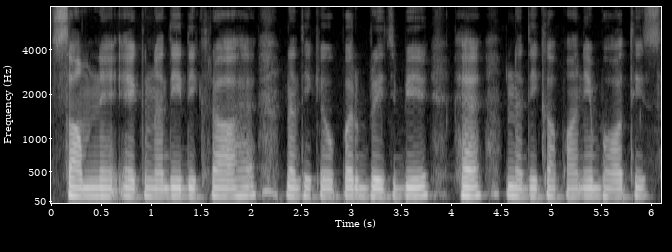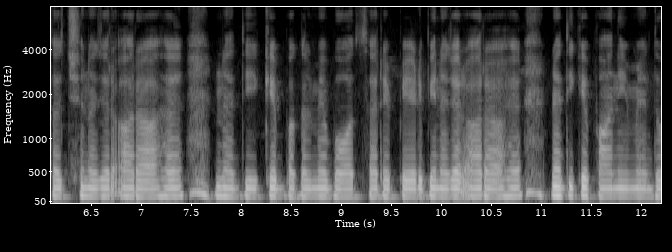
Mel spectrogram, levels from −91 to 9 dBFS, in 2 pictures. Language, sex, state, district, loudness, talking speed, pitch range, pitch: Hindi, male, Bihar, Saran, -22 LUFS, 195 wpm, 120-130 Hz, 125 Hz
